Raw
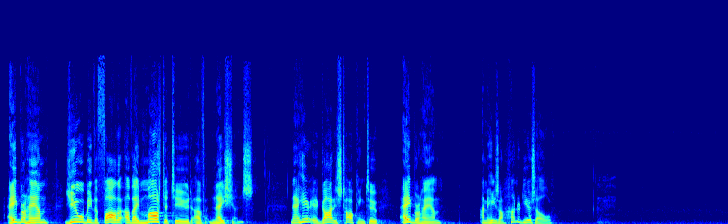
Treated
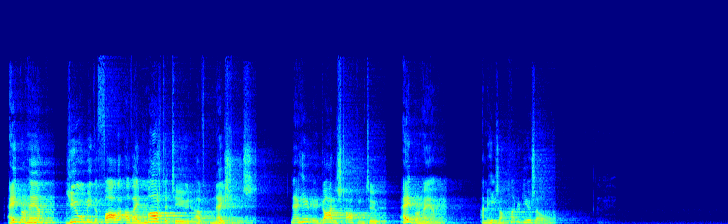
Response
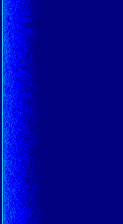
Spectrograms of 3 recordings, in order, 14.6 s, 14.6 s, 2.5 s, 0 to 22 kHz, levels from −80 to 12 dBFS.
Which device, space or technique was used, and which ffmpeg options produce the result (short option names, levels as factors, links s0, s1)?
keyed gated reverb: -filter_complex "[0:a]asplit=3[s0][s1][s2];[1:a]atrim=start_sample=2205[s3];[s1][s3]afir=irnorm=-1:irlink=0[s4];[s2]apad=whole_len=642769[s5];[s4][s5]sidechaingate=range=0.355:threshold=0.00447:ratio=16:detection=peak,volume=1.5[s6];[s0][s6]amix=inputs=2:normalize=0,volume=0.596"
